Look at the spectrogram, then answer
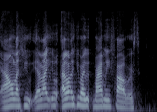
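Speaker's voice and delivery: ordinary talk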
